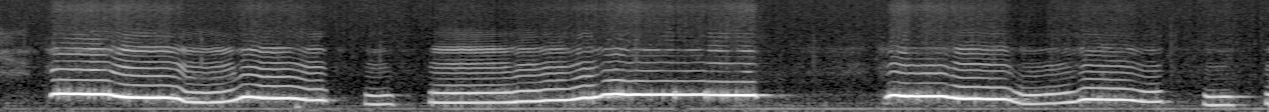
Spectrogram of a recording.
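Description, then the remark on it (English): A six-year-old boy hums the beginning of The Swan by Saint-Saëns in long, steady sustained phrases, the pitch gliding up and down between brief pauses for breath, with a low steady hum in the background. “Can you sort of hum the beginning for us?”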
